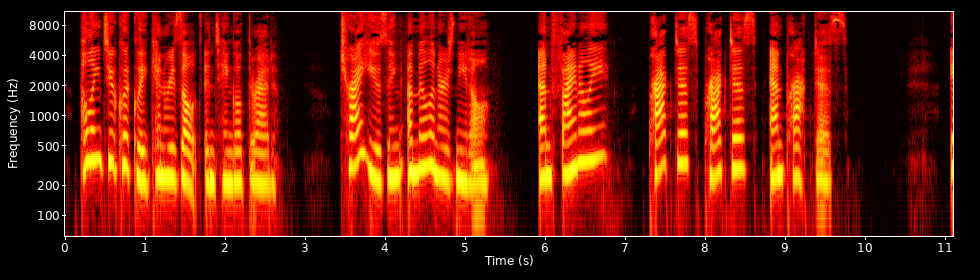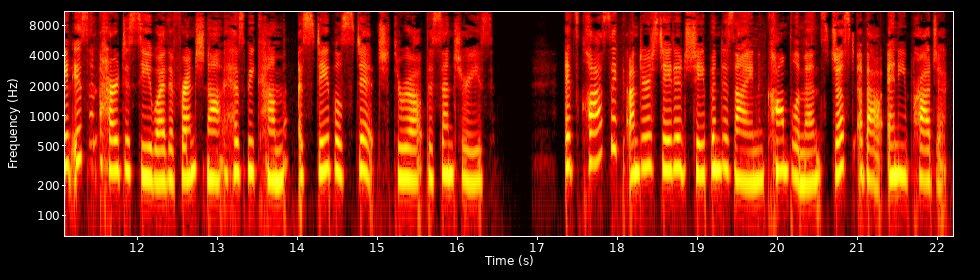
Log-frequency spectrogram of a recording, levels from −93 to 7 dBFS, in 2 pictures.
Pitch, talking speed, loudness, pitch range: 255 Hz, 125 wpm, -21 LUFS, 230-295 Hz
